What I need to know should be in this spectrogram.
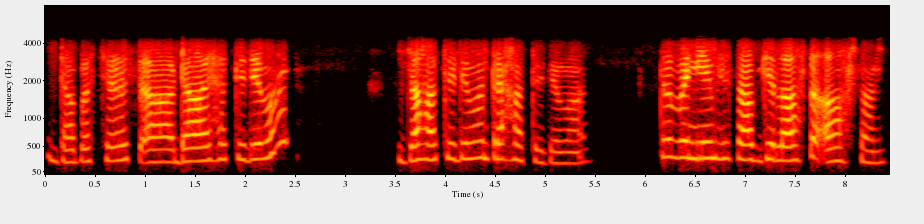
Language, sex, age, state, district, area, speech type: Kashmiri, female, 18-30, Jammu and Kashmir, Ganderbal, rural, conversation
